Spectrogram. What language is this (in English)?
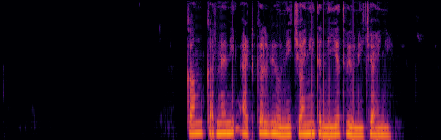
Pahari-Potwari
